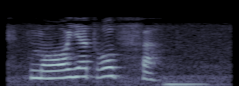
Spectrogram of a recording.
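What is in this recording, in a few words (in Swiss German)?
"maawetropfe", Alsatian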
